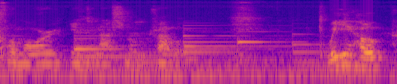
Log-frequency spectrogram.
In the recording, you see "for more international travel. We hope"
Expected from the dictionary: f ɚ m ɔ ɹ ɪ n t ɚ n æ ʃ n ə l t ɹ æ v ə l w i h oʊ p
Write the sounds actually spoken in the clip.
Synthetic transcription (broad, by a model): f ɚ m ɔ ɹ ɪ n t ɚ n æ ʃ n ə l t ɹ æ v ə l w i h oʊ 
